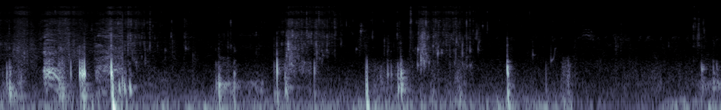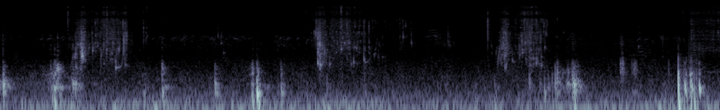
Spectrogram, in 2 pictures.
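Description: Shallow puddle water sloshing and splashing in irregular bursts as a scalded bird is swished and rinsed in it by hand.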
